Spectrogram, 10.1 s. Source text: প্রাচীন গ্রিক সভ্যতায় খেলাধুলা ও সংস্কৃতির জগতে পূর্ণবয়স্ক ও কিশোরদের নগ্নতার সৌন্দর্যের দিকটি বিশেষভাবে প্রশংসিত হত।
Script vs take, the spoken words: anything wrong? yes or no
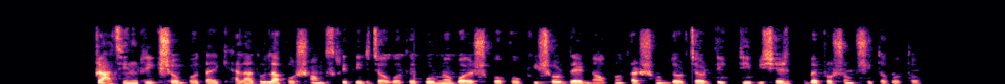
no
